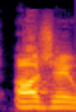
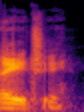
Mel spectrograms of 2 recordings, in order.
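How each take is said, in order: First: The name ends with an 'ay' vowel sound. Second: The name ends with an 'ee' vowel sound. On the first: The speaker calls it right. "Ajay Wilson" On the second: The speaker calls it wrong. "not A G"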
